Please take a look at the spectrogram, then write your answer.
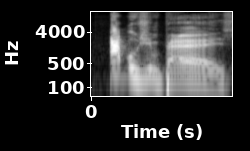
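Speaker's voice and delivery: poor attempt at Cockney. Right after saying they can't do one, the speaker tries anyway; bad Cockney accent. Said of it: "I can't do a Cockney accent".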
